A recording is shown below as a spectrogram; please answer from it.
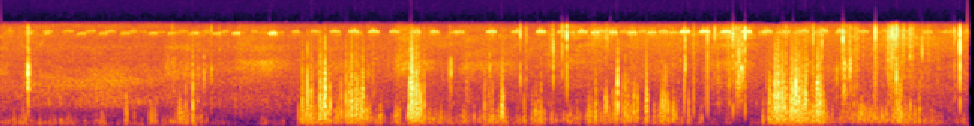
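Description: An insect chirping steadily at a high pitch, about four short chirps a second. Irregular spells of rustling and crackling come over it, the loudest about four to six seconds in and again near the end.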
